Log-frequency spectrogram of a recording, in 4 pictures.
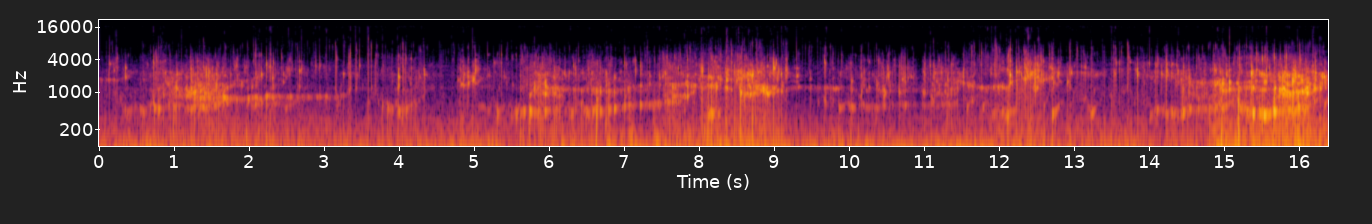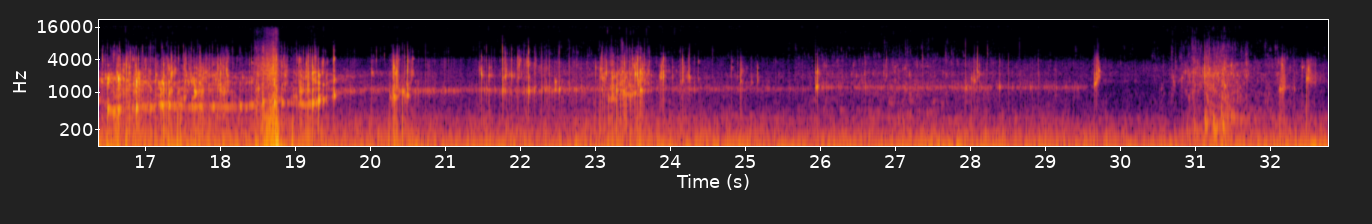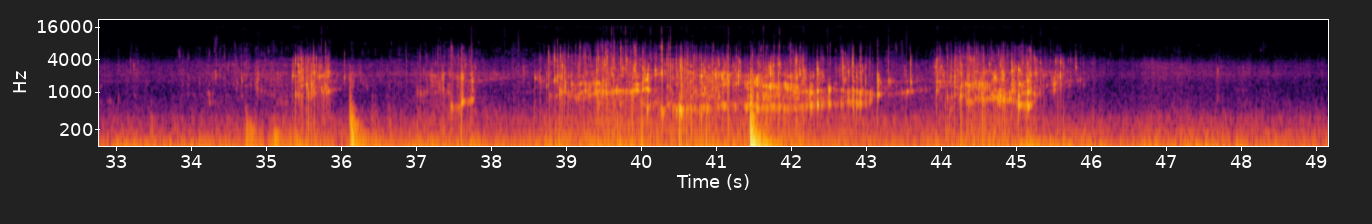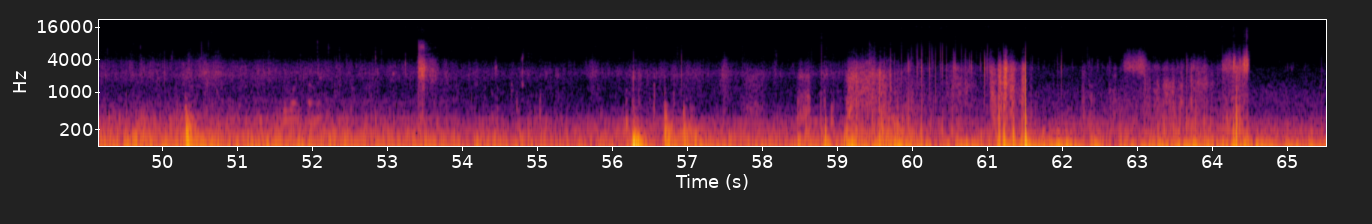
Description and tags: paddling in lake lbj 08232013 2
Noises recorded while paddling in lake LBJ with an underwater contact mic
aquatic, contact-mic, dripping, gurgling, rowing, underwater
